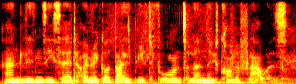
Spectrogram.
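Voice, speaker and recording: Woman reading out comments, soft and off-mic, faint hiss behind. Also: on the high side, level tone, fast talker. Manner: quiet, off to the side. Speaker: helper reading out viewer comments.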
